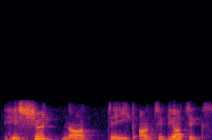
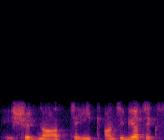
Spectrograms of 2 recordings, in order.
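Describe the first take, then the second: First: Very slow, should stressed; teacher reading the sentence slowly to the class, stress on should; slow dictation. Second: Slow, antibiotics stressed; teacher repeating the sentence slowly to the class, stress on antibiotics; slow dictation. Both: Shown as a demonstration.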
